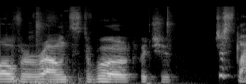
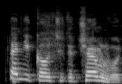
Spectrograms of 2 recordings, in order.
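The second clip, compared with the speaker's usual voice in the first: usual speaking voice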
